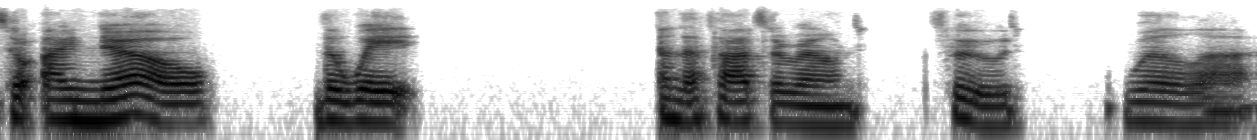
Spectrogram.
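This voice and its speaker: Speaking at a very slow pace with long, frequent pauses, a woman with a very deep, low pitch keeps a fairly even intonation in a dry, close recording with no echo. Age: 60s. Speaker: webinar participant. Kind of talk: testimony.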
